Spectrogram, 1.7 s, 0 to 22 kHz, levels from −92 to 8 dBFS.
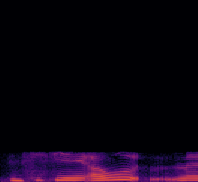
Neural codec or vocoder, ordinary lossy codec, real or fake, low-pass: autoencoder, 48 kHz, 32 numbers a frame, DAC-VAE, trained on Japanese speech; MP3, 24 kbps; fake; 3.6 kHz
